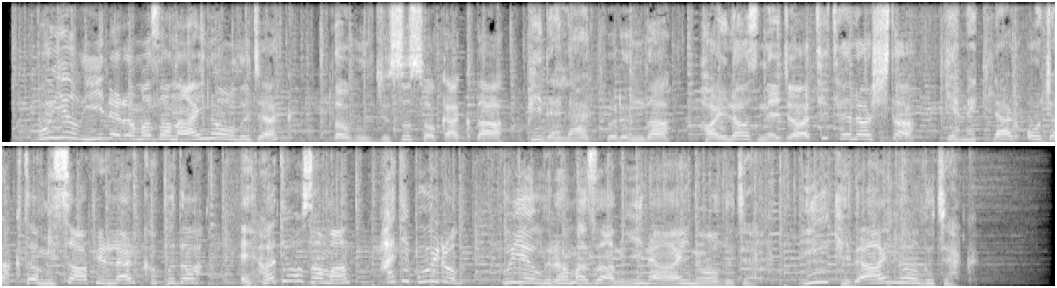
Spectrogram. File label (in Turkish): reklam; cocacola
